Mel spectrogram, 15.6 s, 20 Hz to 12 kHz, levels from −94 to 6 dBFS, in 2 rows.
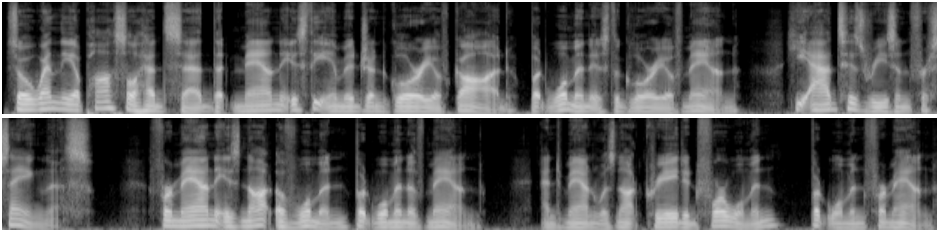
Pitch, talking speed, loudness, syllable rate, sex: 100 Hz, 190 wpm, -21 LUFS, 4.6 syllables/s, male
